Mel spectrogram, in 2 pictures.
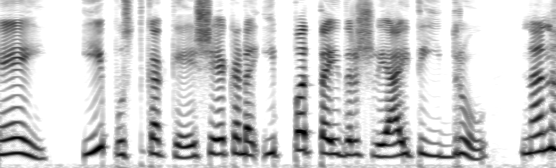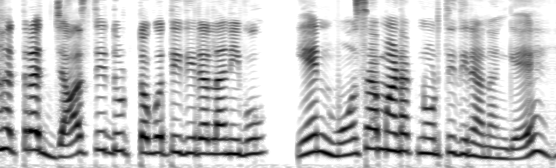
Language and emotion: Kannada, angry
